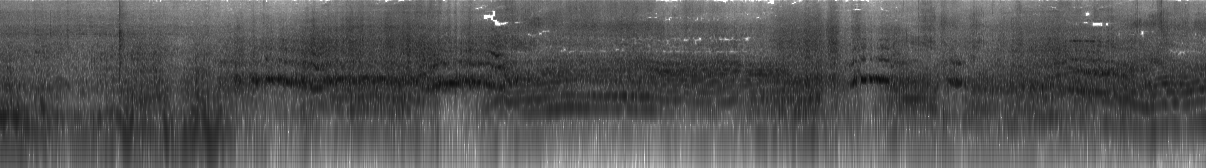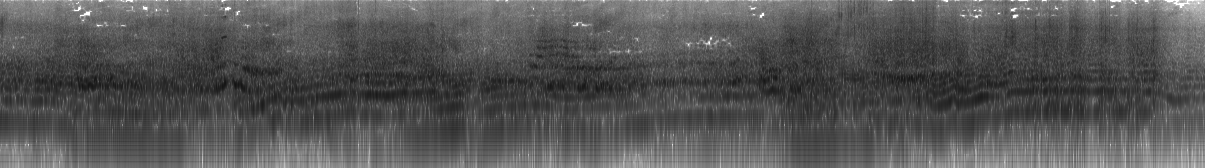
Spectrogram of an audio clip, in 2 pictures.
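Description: Drift cars sliding through a corner, engines revving up and down over and over as the throttle is worked, with tyres skidding and squealing under the slide.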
